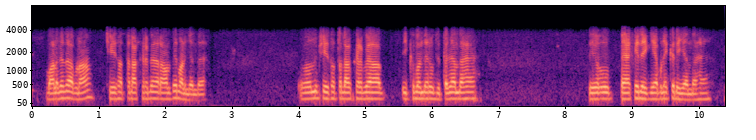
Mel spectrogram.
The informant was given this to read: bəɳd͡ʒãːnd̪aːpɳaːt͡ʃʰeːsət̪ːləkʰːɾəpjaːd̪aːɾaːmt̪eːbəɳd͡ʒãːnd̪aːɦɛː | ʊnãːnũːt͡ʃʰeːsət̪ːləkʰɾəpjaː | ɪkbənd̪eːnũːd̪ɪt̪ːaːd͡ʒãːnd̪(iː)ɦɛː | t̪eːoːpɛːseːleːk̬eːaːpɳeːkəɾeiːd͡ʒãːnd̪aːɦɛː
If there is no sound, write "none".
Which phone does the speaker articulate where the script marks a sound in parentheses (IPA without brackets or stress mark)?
aː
